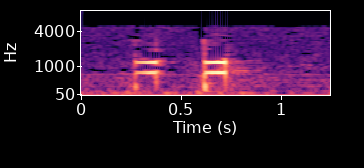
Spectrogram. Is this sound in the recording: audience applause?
no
